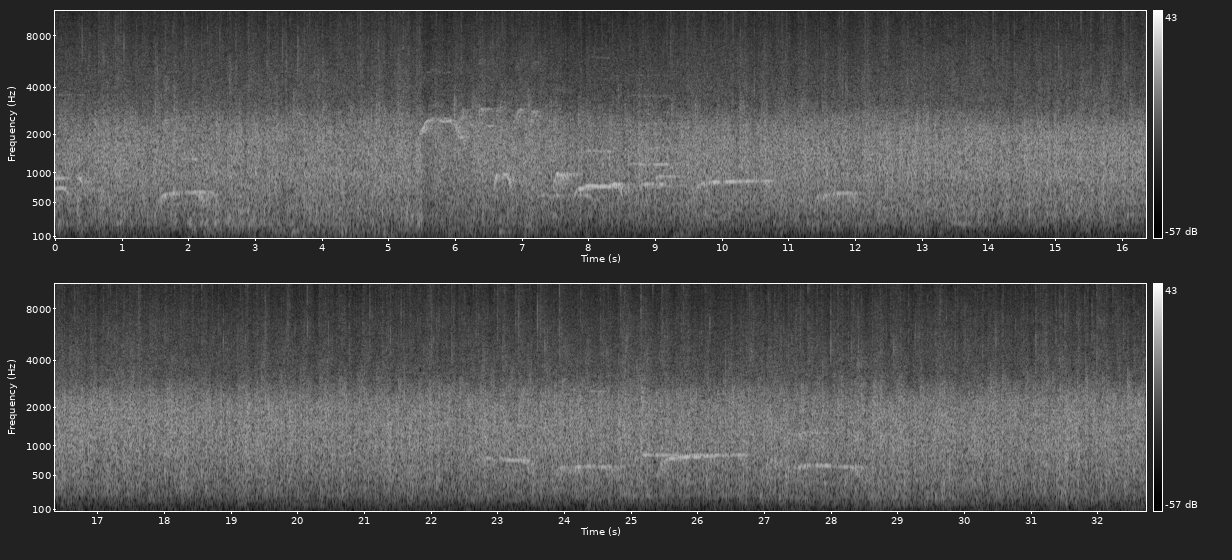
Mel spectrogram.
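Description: A large theatre audience applauding steadily, with scattered cheers and calls rising over the clapping.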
